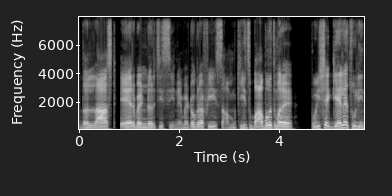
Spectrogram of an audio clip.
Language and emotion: Goan Konkani, disgusted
